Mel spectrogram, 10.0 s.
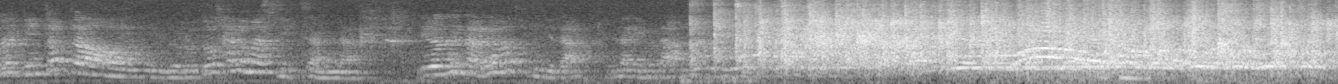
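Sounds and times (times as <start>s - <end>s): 
speech: 0.8s - 6.4s
group applause: 5.2s - 10.0s.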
